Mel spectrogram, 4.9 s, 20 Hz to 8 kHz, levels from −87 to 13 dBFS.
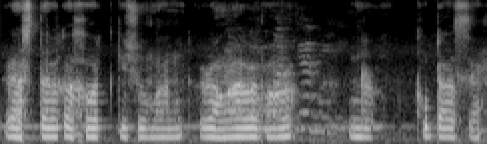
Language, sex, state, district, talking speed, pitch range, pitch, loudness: Assamese, male, Assam, Kamrup Metropolitan, 100 wpm, 180-185 Hz, 185 Hz, -16 LUFS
